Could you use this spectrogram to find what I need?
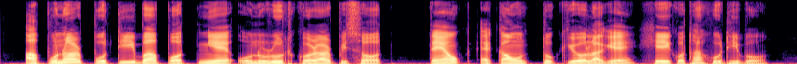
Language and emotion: Assamese, neutral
